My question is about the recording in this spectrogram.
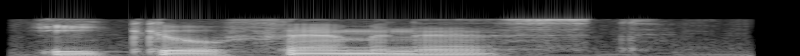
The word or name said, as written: ecofeminist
